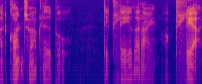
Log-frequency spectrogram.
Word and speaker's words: klæder: Det klæder dig. Og klær, usually we pronounce it klær, because we're lazy.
